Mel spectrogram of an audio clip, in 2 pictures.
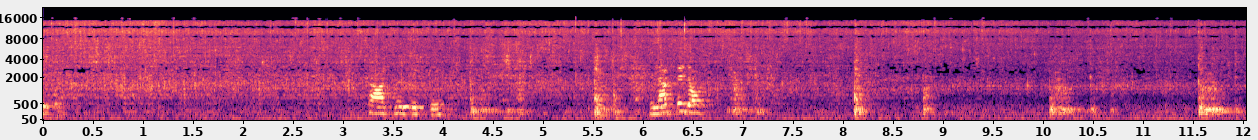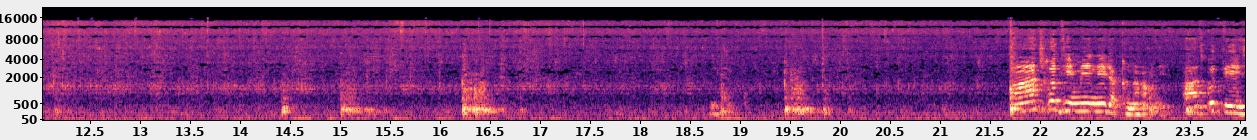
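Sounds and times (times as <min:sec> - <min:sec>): corn frying in hot oil: 0:00.0 - 0:24.0
metal spoon scraping a pan: 0:04.2 - 0:06.1, 0:11.5 - 0:12.3, 0:14.3 - 0:17.2, 0:18.3 - 0:20.2.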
